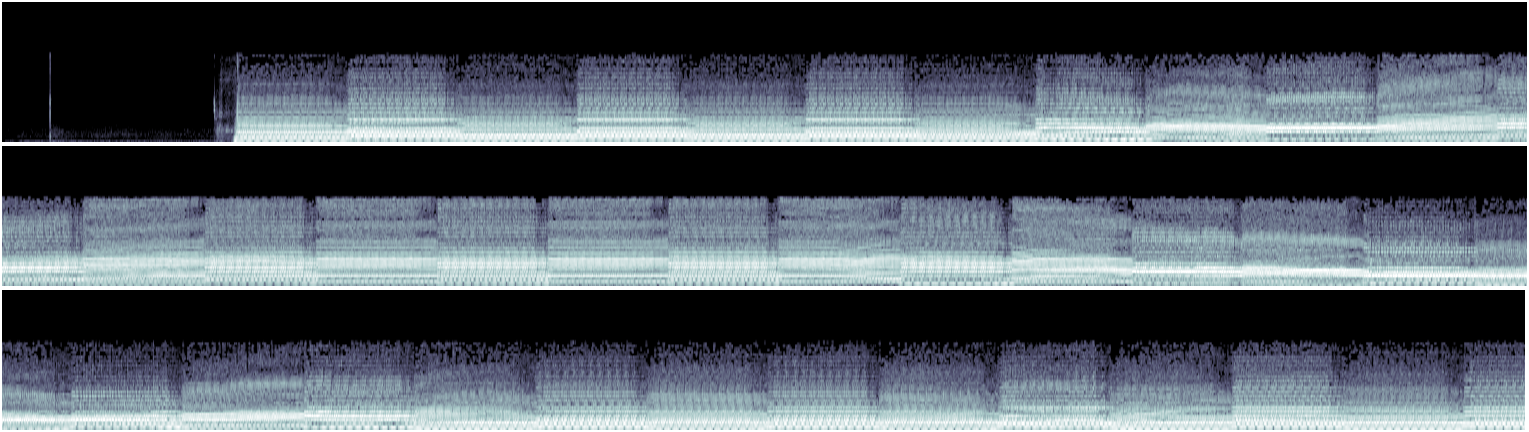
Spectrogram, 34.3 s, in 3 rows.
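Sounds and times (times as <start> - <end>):
Martin horn two-tone siren: 1.6 - 34.2.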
